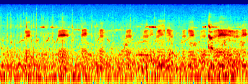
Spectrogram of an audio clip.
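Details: Purple (Western) swamphen in a wetland in Spain or Portugal gives a rapid series of harsh, nasal honking notes, several per second, with a faint murmur of voices behind.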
